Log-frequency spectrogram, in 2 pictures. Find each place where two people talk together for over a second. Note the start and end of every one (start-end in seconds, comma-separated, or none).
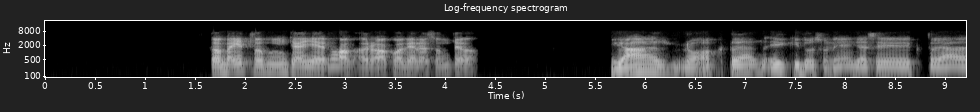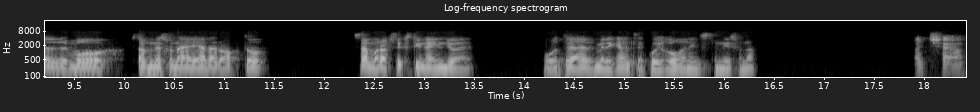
none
